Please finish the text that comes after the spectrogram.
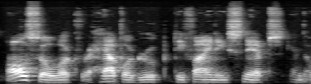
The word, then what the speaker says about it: SNP: began dividing into branches the mutations that mark the branches are abbreviated snp and pronounced snip we call those branches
